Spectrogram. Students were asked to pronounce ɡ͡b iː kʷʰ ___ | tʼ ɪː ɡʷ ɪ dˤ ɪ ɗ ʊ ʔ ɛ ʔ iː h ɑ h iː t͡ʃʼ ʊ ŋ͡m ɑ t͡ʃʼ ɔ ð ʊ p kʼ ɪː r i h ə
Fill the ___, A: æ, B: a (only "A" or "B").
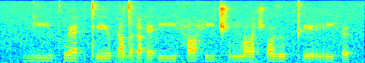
A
